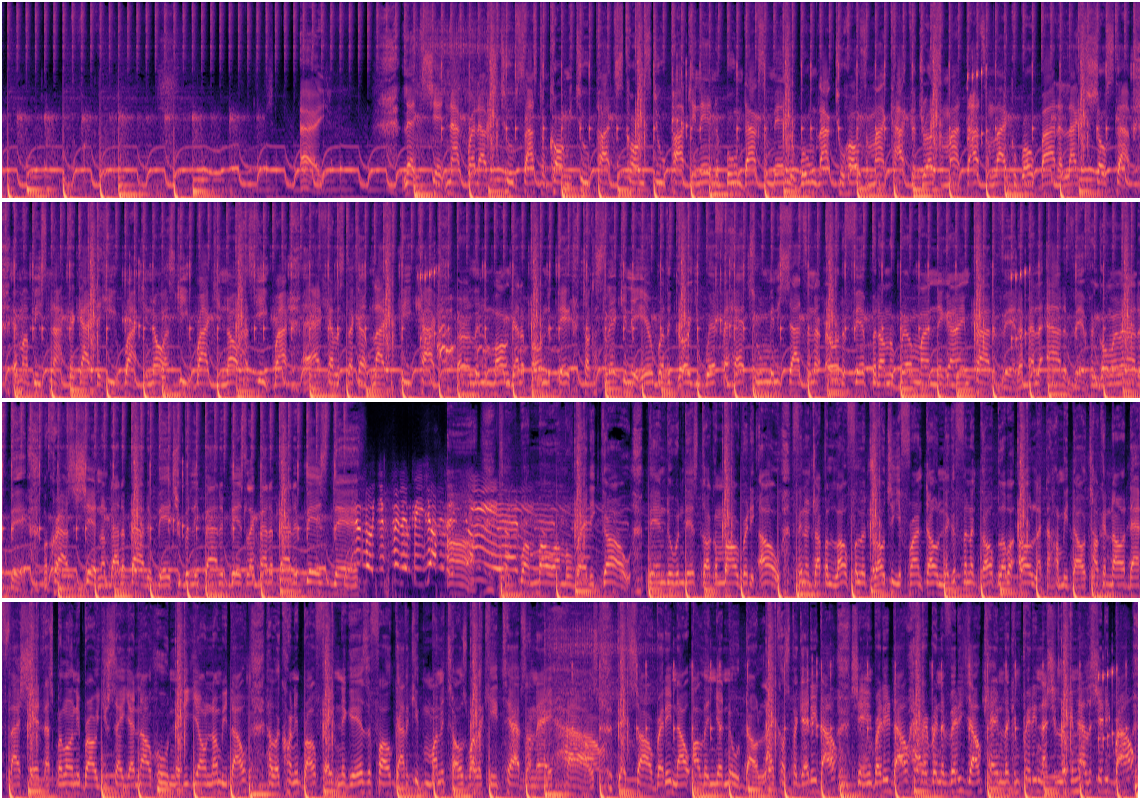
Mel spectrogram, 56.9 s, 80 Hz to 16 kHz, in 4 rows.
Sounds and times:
Dance music: 0:00.0 - 0:56.8.

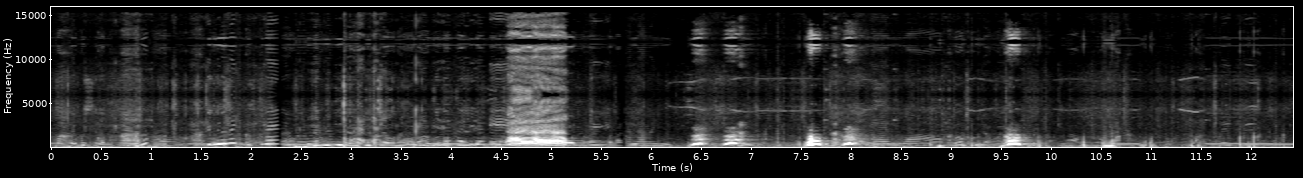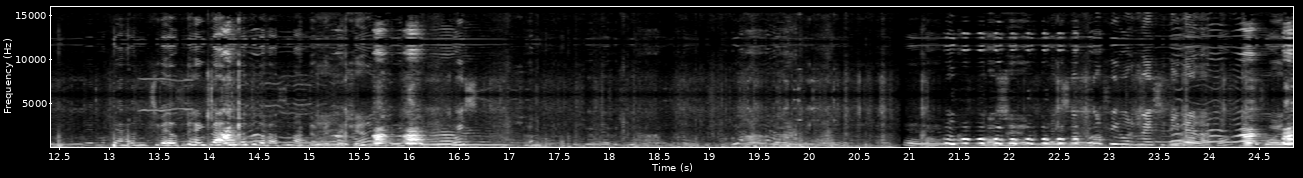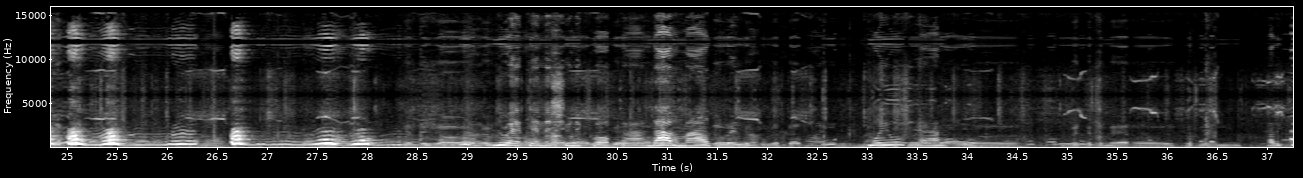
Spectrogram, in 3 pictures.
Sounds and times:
Outside, rural or natural: 0:00.0 - 0:37.2
Bark: 0:06.4 - 0:08.2, 0:09.5 - 0:09.9, 0:15.6 - 0:16.2, 0:24.3 - 0:25.6, 0:26.6 - 0:26.9, 0:27.5 - 0:28.1
Bow-wow: 0:06.4 - 0:08.3, 0:09.5 - 0:09.9, 0:15.6 - 0:16.5, 0:23.7 - 0:28.2.

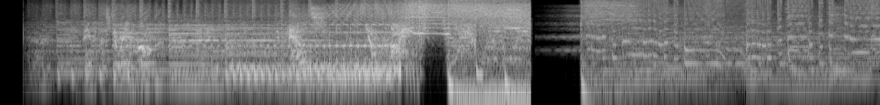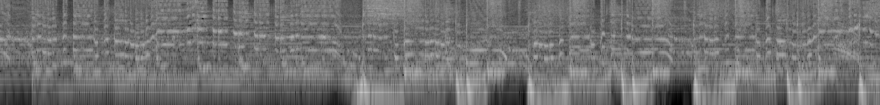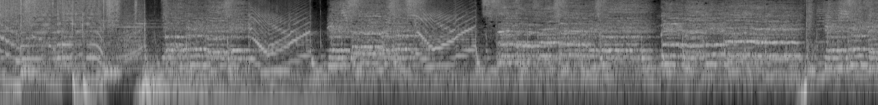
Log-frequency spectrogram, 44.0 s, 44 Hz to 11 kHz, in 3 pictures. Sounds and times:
Dubstep: 0:03.7 - 0:08.9, 0:19.8 - 0:37.3.

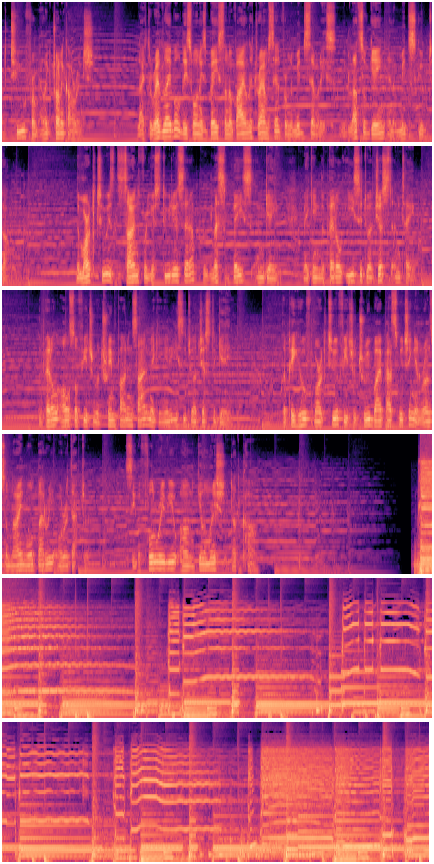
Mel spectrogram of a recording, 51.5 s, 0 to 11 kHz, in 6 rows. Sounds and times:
Speech: 0:00.0 - 0:01.9, 0:02.8 - 0:08.9, 0:10.1 - 0:17.0, 0:18.0 - 0:21.8, 0:22.8 - 0:27.6, 0:28.3 - 0:31.0
Music: 0:00.0 - 0:51.5.

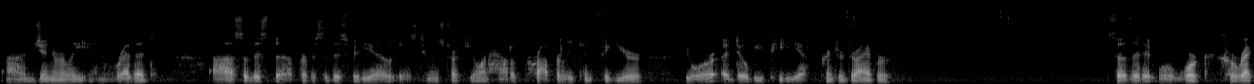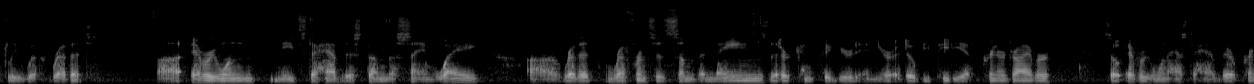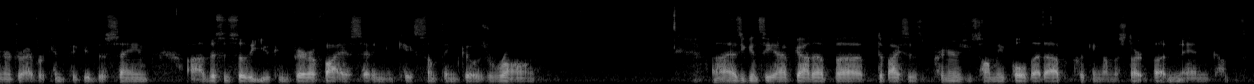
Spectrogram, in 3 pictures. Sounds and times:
Speech: 0:00.0 - 0:09.0, 0:11.1 - 0:30.6, 0:31.9 - 0:37.6.

